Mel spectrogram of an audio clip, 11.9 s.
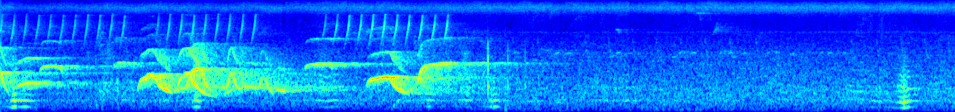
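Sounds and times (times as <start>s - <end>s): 
hoolock gibbons hooting: 0.0s - 6.6s.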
